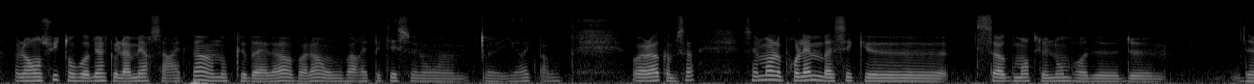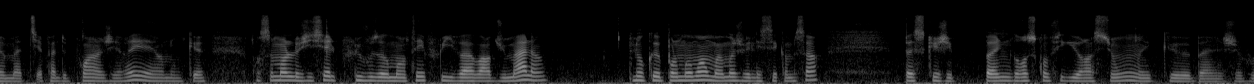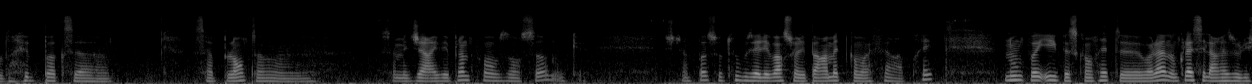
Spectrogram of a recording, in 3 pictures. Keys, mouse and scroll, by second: 0.1 KP_0, 2.5 right click, 3.8 click, 5.1 click, 5.7 click, 10.4 click, 12.3 middle click, 12.9 scroll down 1, 13.2 middle click, 15.0 middle click, 20.3 KP_0, 22.7 right click, 26.4 g, 28.9 click, 29.9 g, 31.6 click, 34.5 right click.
